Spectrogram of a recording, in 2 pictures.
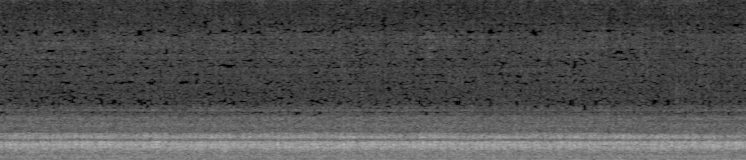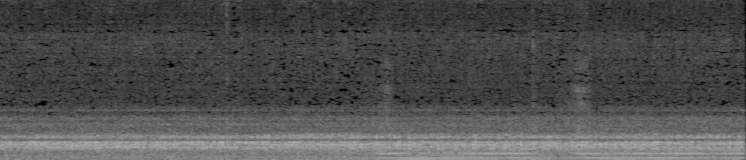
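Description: A washing machine drum turns with a steady hum.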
